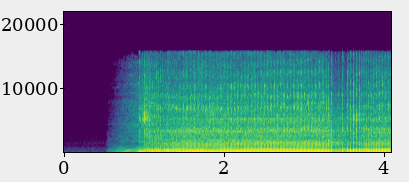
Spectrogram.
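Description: Small gasoline engine of a pole saw revving up about half a second in and running at high speed while cutting tree branches, with a brief dip in speed near the end.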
